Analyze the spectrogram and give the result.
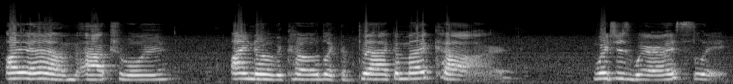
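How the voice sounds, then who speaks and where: Woman playing a jittery broke man, rambling and anxious, a high slow voice, lo-fi. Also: steady tone. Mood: nervous. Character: nervous broke man who sleeps in his car.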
